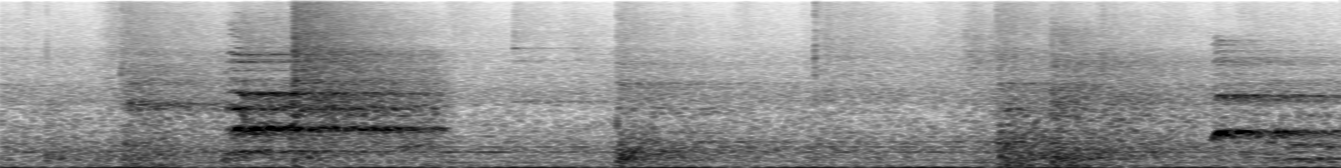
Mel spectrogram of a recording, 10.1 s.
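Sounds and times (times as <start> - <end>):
steady low hum: 0.0 - 10.0
racket hitting shuttlecock: 7.3 - 8.6.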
